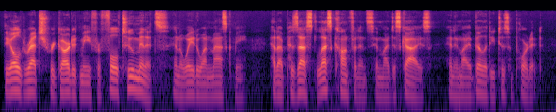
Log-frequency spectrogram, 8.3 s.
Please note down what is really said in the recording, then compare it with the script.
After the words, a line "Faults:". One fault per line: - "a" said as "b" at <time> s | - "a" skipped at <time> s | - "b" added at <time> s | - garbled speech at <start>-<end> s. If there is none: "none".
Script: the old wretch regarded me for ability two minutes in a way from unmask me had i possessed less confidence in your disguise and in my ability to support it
the old wretch regarded me for full two minutes in a way to unmask me had i possessed less confidence in my disguise and in my ability to support it
Faults:
- "ability" said as "full" at 1.5 s
- "from" said as "to" at 2.9 s
- "your" said as "my" at 5.7 s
